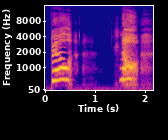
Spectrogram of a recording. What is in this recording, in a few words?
grief, teengirl; video game; source engine; left4dead2; survivor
